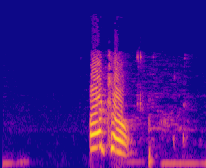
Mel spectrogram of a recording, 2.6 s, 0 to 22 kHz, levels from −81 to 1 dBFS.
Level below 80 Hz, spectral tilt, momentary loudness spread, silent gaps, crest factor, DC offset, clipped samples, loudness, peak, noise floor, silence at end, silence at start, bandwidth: -46 dBFS; -3.5 dB/octave; 24 LU; none; 16 dB; under 0.1%; under 0.1%; -10 LUFS; 0 dBFS; -68 dBFS; 0.7 s; 1.1 s; 10 kHz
